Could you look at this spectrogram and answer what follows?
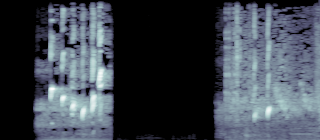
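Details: European goldfinch female bitbita call for rousing a male into song: a quick run of six sharp high chirps over a low steady hum, silence, then softer twittering notes.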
